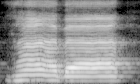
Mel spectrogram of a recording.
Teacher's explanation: ہا کے اوپر کڑا زبر آیا ہے، اس کو ایک الف کی مقدار تک کھینچیں گے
